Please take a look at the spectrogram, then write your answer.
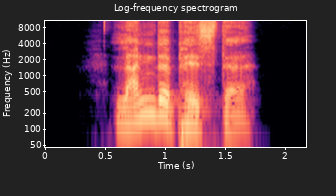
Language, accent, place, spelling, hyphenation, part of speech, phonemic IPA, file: German, Germany, Berlin, Landepiste, Lan‧de‧pis‧te, noun, /ˈlandəˌpɪstə/, De-Landepiste.ogg
- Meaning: landing strip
